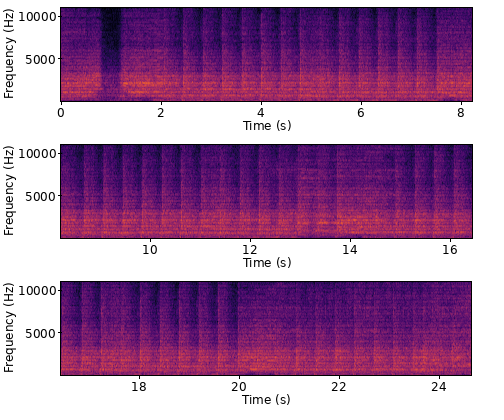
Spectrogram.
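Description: Hardstyle dance music played loud over a festival sound system and heard from within the crowd. After a short break about a second in, a steady, pounding kick drum comes in, and the bass drops out briefly a few times.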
